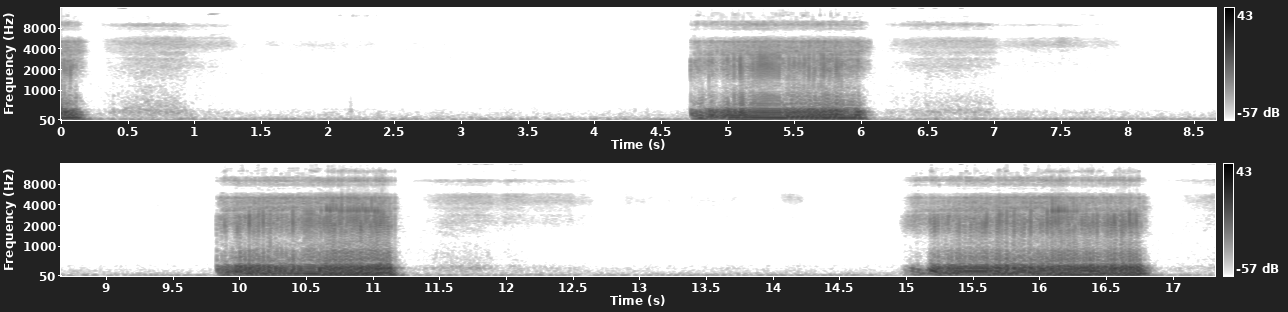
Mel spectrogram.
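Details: Unedited snoring of a sleeping French Bulldog: loud rattling, low-pitched snores recur about every five seconds, three in all, each lasting over a second, with faint breathy sighs in the quiet gaps.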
